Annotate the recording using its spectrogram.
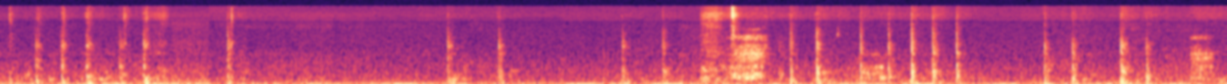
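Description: A stylus taps and scratches softly on a tablet.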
